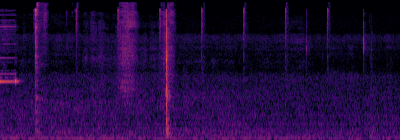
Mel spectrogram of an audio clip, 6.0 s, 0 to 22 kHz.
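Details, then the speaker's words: Bailey Phoenix 650 caravan fridge switched to gas: faint sharp ticks about once a second from the gas igniter, stopping once the burner lights; normal. "and you can hear it just ticking in right now once them ticks stop that means that the gas is lit and is being used for this"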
